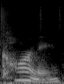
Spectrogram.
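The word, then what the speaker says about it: Kearney: Also, this road is pronounced Carney.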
